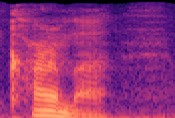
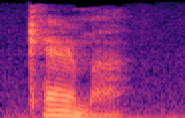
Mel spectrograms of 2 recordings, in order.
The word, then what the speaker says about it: karma: people very often say karma with broad ah sound. This is incorrect. It should be pronounced kerma with modified vowel sound.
